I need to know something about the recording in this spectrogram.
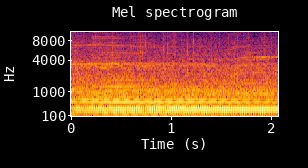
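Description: Live grupero band music: one sustained chord held steady in the song's intro.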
